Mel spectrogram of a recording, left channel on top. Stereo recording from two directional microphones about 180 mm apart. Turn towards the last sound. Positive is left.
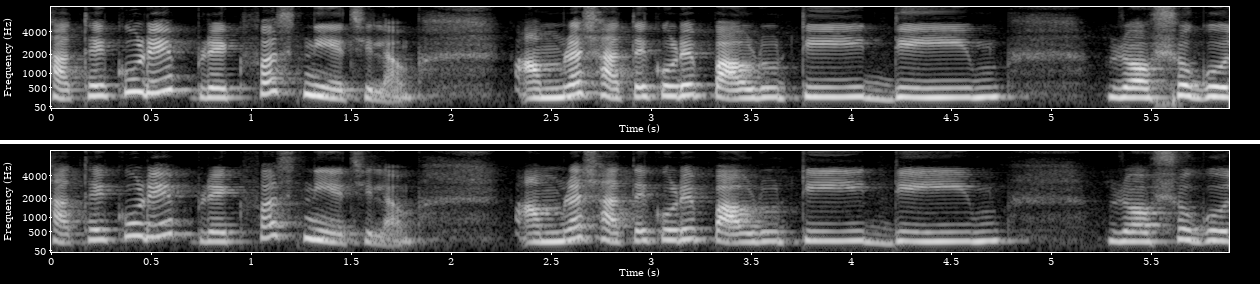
turn(degrees=25)  # may be behind; listen again after turning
